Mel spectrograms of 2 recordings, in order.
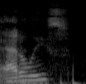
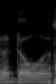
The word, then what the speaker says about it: Adolis: Is it Adelise? – It's pronounced Adelise. – I've always said Adolis. – I always thought Adolis, too. Yeah. But Baseball Reference says it's Adelise.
